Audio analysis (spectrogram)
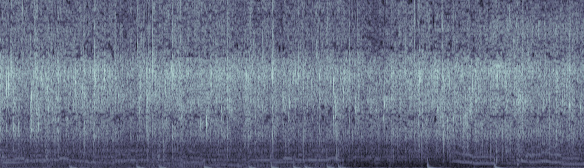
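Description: Dosa frying in hot oil: a loud, continuous sizzle, close and steady, scattered with sharp crackles and popping bursts throughout, and no voices.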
